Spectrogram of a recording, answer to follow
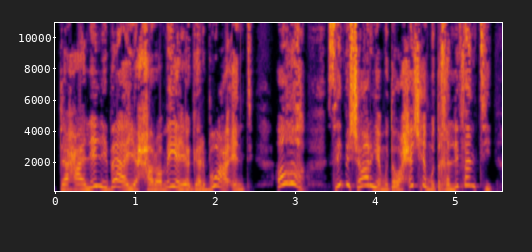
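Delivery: high, heated attack with pained yelps; acted catfight outburst; spiteful fury. A narrator's reading. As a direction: spit out insults in a high voice. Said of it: "وهي بتتكلم بغل".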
